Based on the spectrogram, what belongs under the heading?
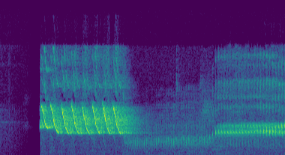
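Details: Canary song played to stimulate singing and mating: rapid buzzy trills repeated about four per second, dropping to a lower steady rolling trill, then a bright sustained high trill.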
